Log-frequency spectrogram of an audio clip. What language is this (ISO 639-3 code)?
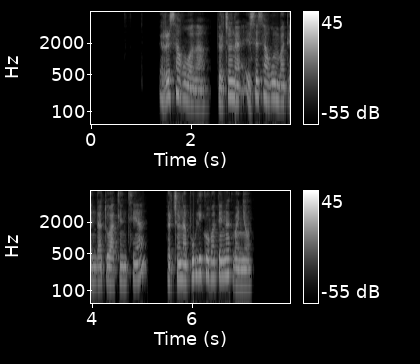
eus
